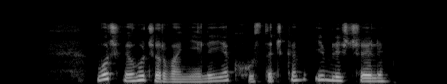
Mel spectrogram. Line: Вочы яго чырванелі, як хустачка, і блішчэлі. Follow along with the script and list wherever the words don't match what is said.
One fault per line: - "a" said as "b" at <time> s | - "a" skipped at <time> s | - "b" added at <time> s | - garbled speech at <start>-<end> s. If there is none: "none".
none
